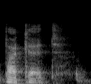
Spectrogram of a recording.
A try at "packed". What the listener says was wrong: Now that word, packed, it sounds like a T on the end and not an ED. It's one syllable word, packed. Packed.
